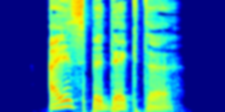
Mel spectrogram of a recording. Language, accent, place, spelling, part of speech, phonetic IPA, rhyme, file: German, Germany, Berlin, eisbedeckte, adjective, [ˈaɪ̯sbəˌdɛktə], -aɪ̯sbədɛktə, De-eisbedeckte.ogg
- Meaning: inflection of eisbedeckt: 1. strong/mixed nominative/accusative feminine singular 2. strong nominative/accusative plural 3. weak nominative all-gender singular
